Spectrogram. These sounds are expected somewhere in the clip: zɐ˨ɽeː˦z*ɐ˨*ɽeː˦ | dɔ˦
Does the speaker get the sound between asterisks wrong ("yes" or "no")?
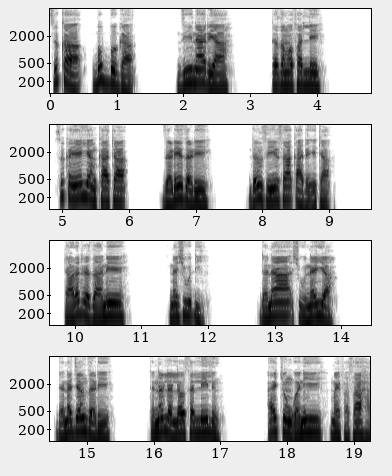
no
